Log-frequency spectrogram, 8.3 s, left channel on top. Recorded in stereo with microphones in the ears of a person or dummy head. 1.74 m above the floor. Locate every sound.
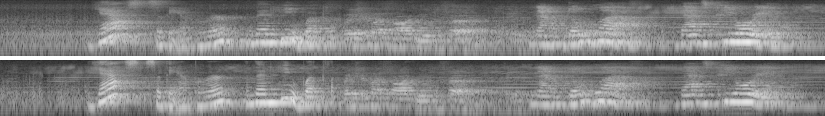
0.9 s a woman speaking: 60° right (ahead or behind), 0.5 m
3.4 s a man speaking: 60° right (ahead or behind), 1.8 m
5.3 s a woman speaking: 70° left (ahead or behind), 2.5 m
